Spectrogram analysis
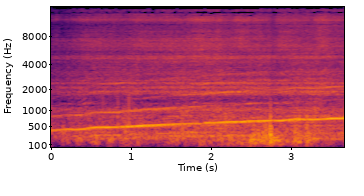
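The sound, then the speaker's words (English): An airplane drones overhead with a steady, loud engine roar and a whining tone that slowly rises in pitch as it passes. No one speaks. “Is it a bird? Is it a plane?”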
